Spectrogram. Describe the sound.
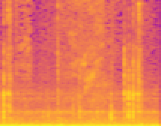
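A stylus scratches lines across a drawing tablet, making a continuous rough scraping with several brief, sharper strokes mixed into a dense, noisy texture.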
